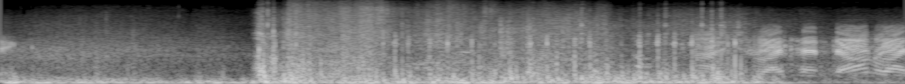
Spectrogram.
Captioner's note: wheelchair thuds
